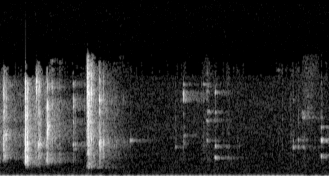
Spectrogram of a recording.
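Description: Computer keyboard being typed: a quick run of about five keystrokes in the first second or so, over a steady low hum.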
